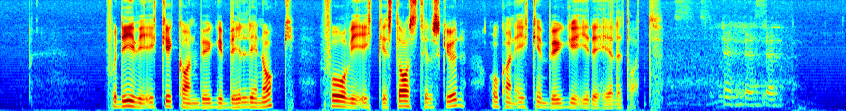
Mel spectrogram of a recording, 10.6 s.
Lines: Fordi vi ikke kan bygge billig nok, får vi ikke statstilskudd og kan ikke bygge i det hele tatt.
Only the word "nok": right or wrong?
right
